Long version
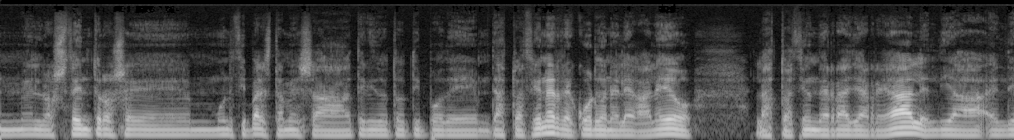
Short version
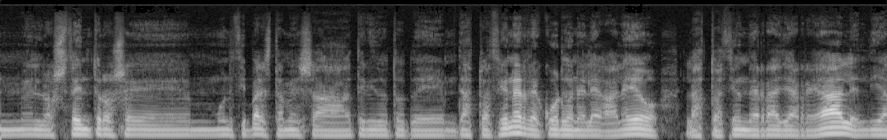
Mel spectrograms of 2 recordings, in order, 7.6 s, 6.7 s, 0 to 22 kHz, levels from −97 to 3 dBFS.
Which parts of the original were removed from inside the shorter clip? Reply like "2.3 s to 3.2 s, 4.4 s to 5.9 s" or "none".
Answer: 3.1 s to 3.3 s, 5.3 s to 5.6 s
